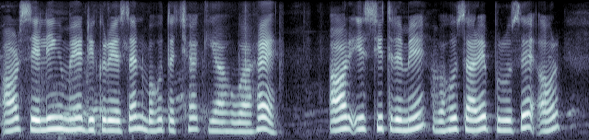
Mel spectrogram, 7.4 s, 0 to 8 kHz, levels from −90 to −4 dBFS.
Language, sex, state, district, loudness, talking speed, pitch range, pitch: Hindi, female, Jharkhand, Palamu, -15 LUFS, 140 wpm, 210-245 Hz, 225 Hz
